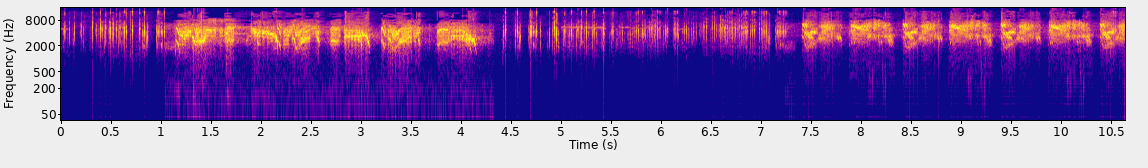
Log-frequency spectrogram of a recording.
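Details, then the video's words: Edible-nest swiftlet 'jaguar'-style calling: a dense, high, buzzy twittering stream broken by short gaps and scattered clicks, steady and loud throughout. "SUARA WALET jaguar BURUNG WALET"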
